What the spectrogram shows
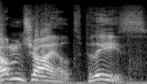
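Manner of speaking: very loud, high-pitched calling. As narrator, voice a man waving the players in, loud voice. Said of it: "That was very loud for now".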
